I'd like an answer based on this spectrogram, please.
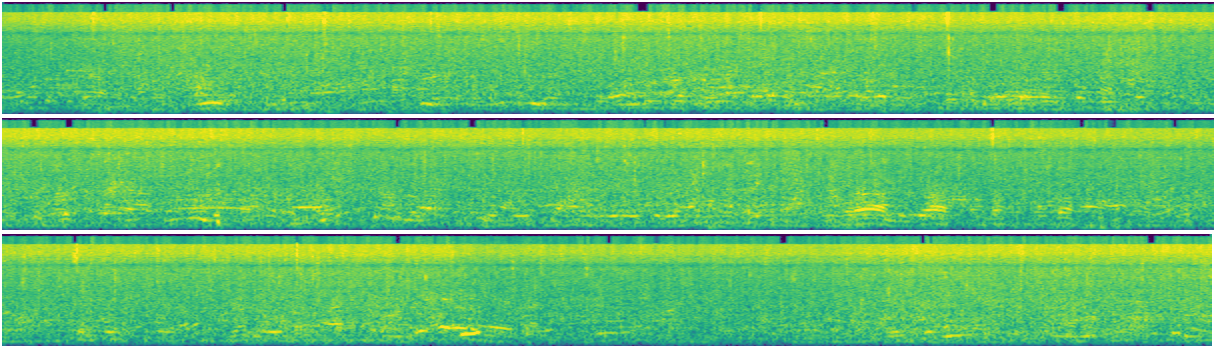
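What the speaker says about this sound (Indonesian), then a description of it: "Situasi hujan." Rain pouring during a live-streamed Calonarang temple ceremony at Pura Penataran Sasih in Pejeng, a constant hiss of drops beneath scattered voices of people talking nearby throughout.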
